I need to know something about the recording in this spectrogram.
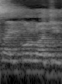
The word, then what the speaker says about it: psychology: और जो साइकोलॉजी word होता है हमारा, ये पी से स्टार्ट होता है, लेकिन अगर प्रोनाउंसिएशन की बात करते हैं तो वो एस से हमें लगता है, ठीक है ना।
